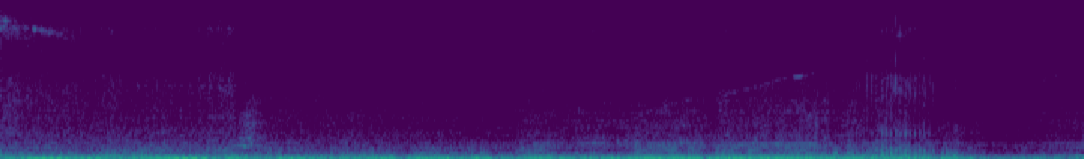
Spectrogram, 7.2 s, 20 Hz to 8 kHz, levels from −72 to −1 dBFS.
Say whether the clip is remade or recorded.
recorded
